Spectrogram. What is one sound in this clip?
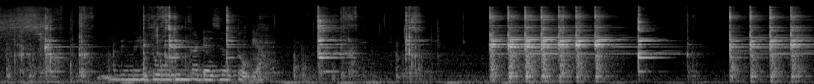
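A spoon clinks and scrapes against a metal pot.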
